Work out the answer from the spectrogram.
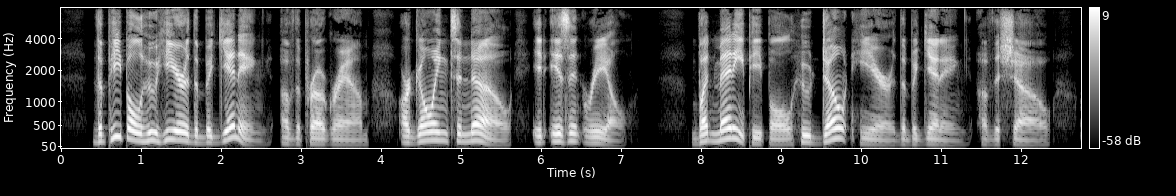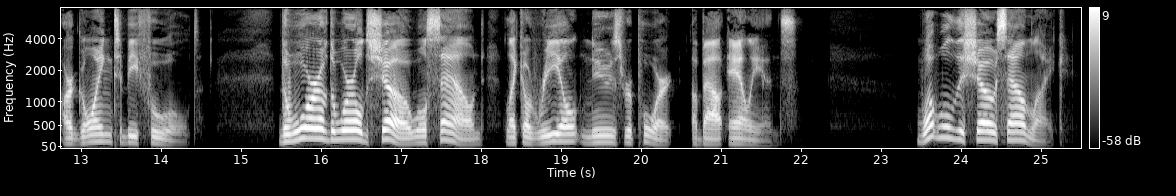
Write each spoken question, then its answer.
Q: What will the show sound like?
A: The show will sound like a real news report about aliens.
